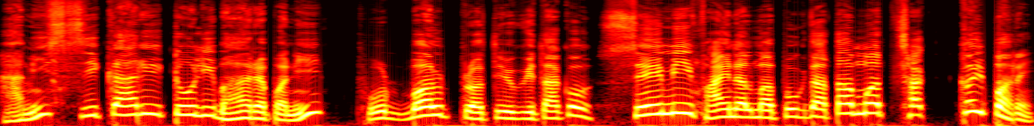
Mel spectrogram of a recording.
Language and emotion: Nepali, surprised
